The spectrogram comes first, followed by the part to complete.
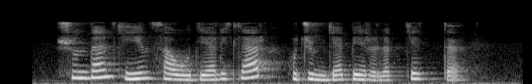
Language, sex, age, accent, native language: Uzbek, female, 18-24, Xorazm, Uzbek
